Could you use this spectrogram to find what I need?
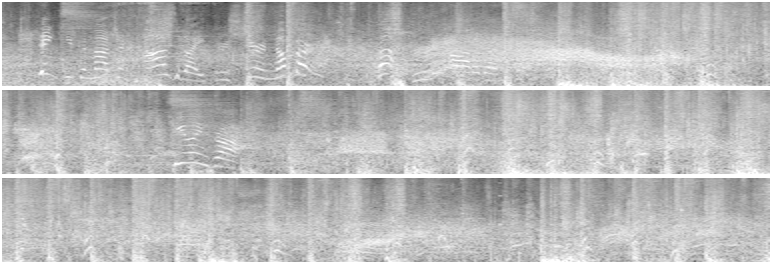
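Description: Rat-like creatures squeal and shriek.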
